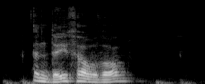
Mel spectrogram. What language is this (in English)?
Kabyle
